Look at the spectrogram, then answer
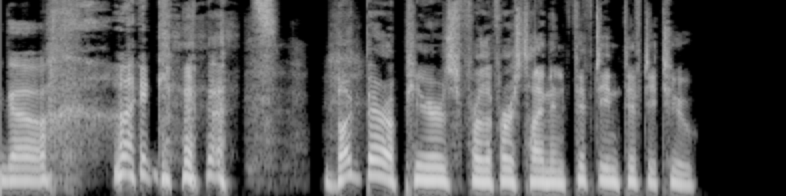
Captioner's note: laughs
